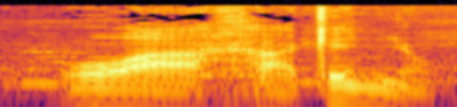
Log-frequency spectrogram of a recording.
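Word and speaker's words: oaxaqueño: Edgar Wayne me dice dila como J guajaqueño oxaqueño con la x como J igual que en México se escribe con x pero se dice con j eh Como Jaja escribe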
